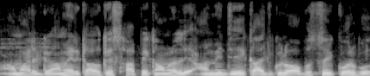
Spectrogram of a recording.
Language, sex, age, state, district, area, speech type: Bengali, male, 18-30, West Bengal, Purba Medinipur, rural, spontaneous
